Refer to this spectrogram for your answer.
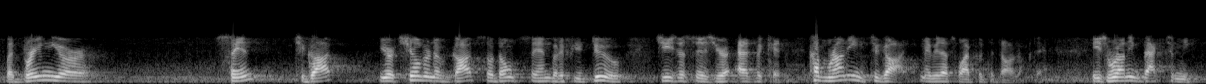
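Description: A middle-aged man delivers a sermon to his chapel in a loose, conversational manner, stopping to correct himself and acting out quoted voices. His voice sits a little high. The recording is thin and phone-like, with a faint hiss underneath. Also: moderate pace. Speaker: pastor. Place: church chapel hall with projector screen, indoors. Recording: tinny phone-like sound with faint noise.

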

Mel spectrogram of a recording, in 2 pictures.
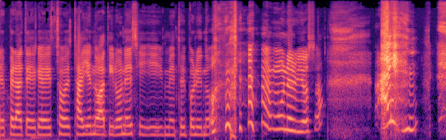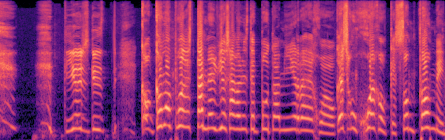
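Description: A young woman with a Spanish accent from Spain commentating live on a horror game she plays, swearing often and talking to the characters on screen. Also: sits high. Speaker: gaming streamer.

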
